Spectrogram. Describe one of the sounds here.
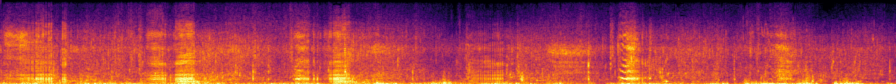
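Water splashes and sloshes against an inflatable boat's hull.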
